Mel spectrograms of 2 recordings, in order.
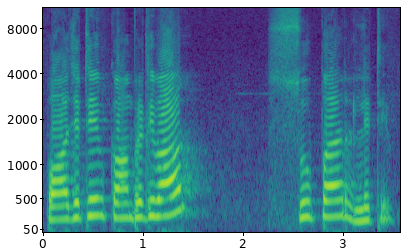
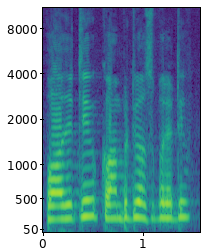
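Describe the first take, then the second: First: Slow it down so students can write; slow dictation. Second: Quick recap. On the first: Teacher dictating a list to students, slowly. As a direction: dictate it slowly, the last word stretched out. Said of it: "पहले उसका list बनाइए". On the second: Teacher reminding students of the headings, fast. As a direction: rattle the three terms off fast. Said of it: "तीन list लिखो पूरे page पर". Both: Shown as a demonstration.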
